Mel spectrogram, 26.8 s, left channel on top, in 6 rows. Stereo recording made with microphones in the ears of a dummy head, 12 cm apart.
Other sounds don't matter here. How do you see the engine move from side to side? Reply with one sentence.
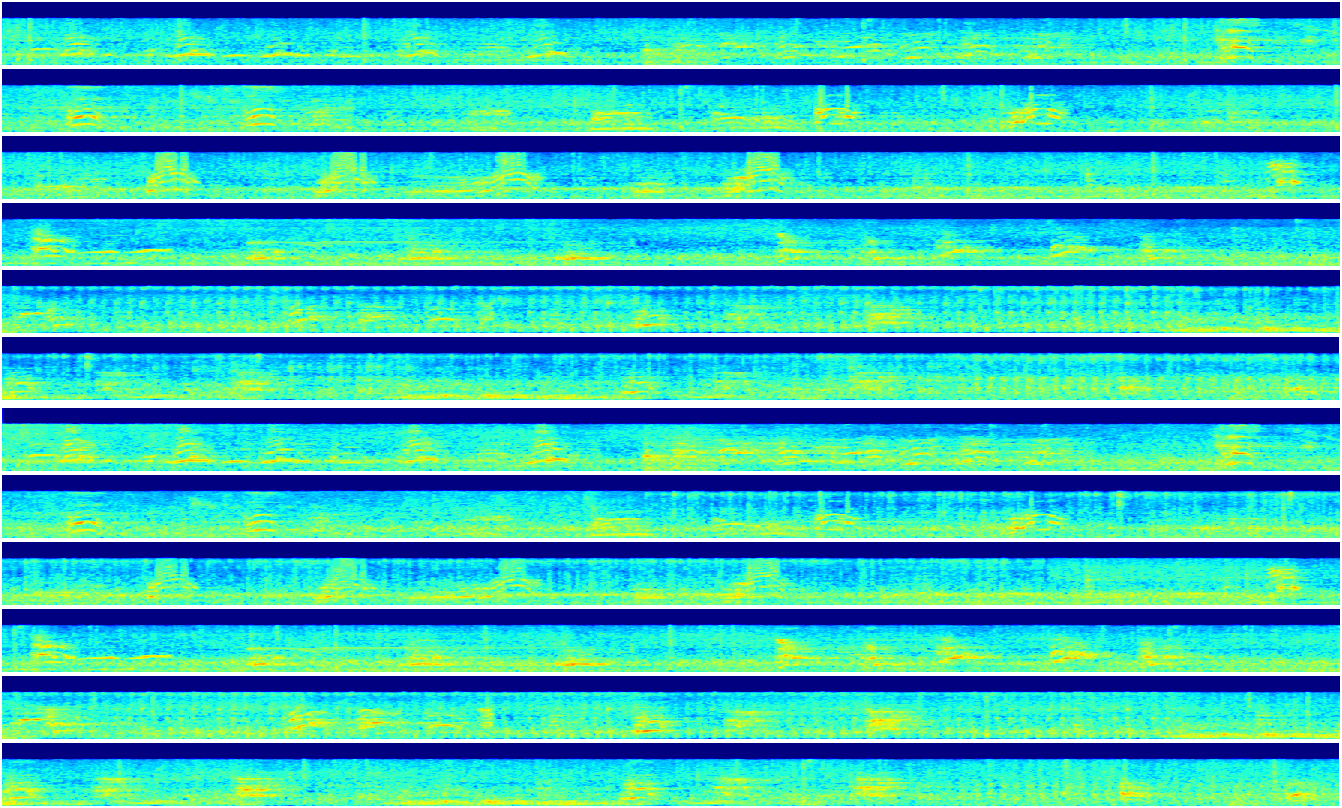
In this clip you hear the engine go from the right side to the left.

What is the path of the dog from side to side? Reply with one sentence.
In this clip you hear the dog move from right to left and back again.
